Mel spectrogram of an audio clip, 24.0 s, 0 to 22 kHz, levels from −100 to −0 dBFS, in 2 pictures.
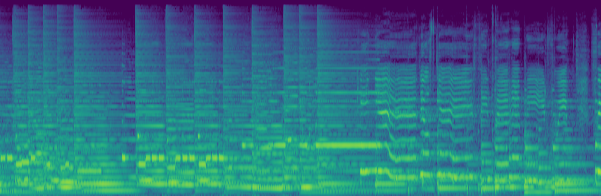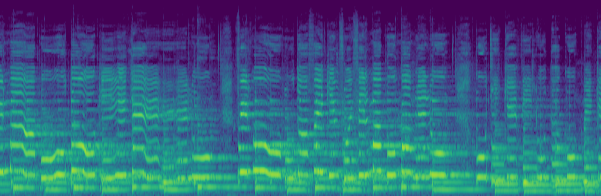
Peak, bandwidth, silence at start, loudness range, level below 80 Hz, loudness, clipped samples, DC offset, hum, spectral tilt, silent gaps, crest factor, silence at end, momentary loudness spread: -6 dBFS; 18.5 kHz; 0 s; 3 LU; -62 dBFS; -23 LUFS; under 0.1%; under 0.1%; none; -6.5 dB/octave; none; 16 dB; 0 s; 7 LU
